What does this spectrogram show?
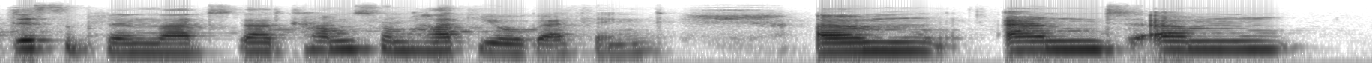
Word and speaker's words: hatha: as well it's discipline um so you know hot yog or hatha yoga as it's pronounced in the uk and maybe in some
